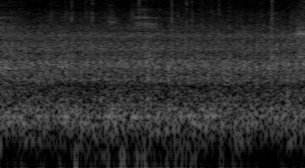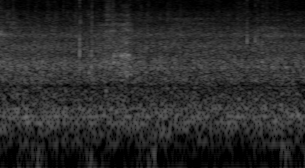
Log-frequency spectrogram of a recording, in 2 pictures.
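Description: Steady background hum and hiss, with a few faint clicks from the crochet chain and metal key ring being handled.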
